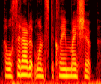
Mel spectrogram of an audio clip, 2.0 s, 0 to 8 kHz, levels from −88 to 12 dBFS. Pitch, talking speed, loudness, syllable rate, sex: 205 Hz, 295 wpm, -19 LUFS, 6.1 syllables/s, female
